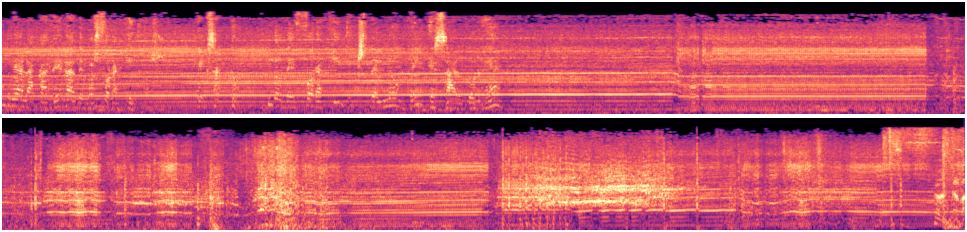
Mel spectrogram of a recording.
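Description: A high-revving sports car engine roars steadily, shifting gears as it speeds along.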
